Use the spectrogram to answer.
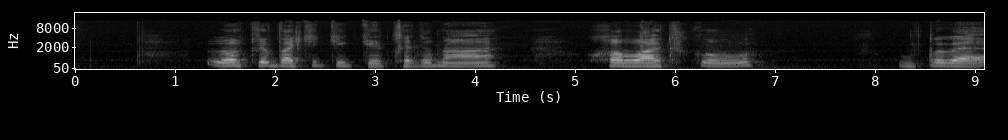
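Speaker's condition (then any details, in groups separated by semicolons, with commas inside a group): Cerebral palsy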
